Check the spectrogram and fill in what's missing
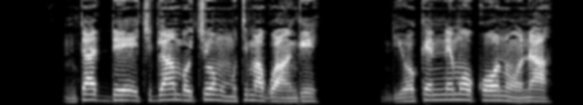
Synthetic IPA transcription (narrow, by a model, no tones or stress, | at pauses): n̩tadːe̞ːciɡaːmbo̞co̞ːmumutimaɡwaːŋɡe̞ | ndjo̞ːke̞nːe̞mo̞ːko̞ːnoːna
